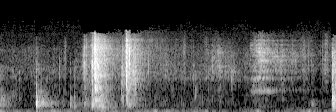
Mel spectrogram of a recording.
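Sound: closet door being opened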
